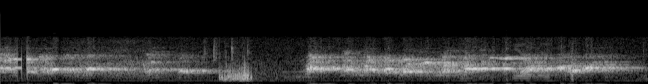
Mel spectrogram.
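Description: A dog barks and yips almost continuously, sounding thin and muffled as if over a phone line, with one short pause partway through.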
